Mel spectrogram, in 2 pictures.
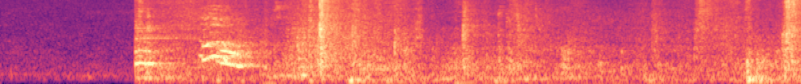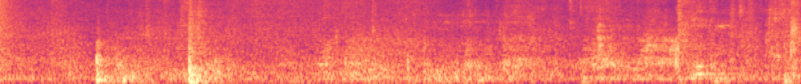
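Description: Puppies suckle with wet smacking sounds.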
